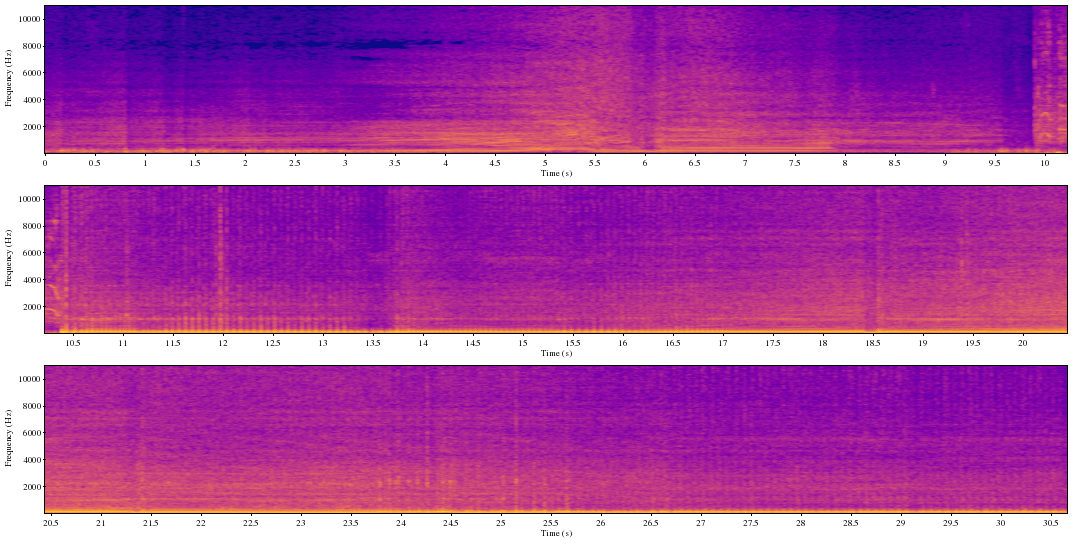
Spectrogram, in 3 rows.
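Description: Ducati Streetfighter V2's 955 cc L-twin engine and exhaust. The bike rides up and past, swelling in level with its pitch rising and then falling away. After a cut, heard close at the silencer, it accelerates hard through the gears, the pitch climbing and dropping back at each upshift.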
